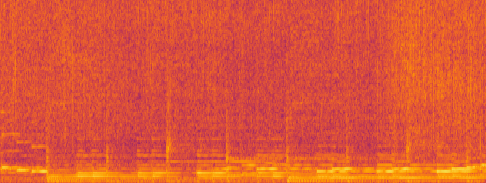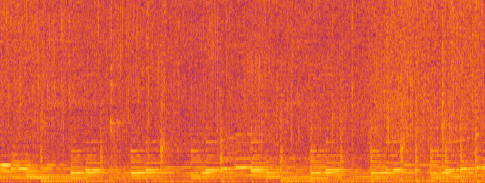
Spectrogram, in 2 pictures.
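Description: Vegetables and fried tofu sizzling in a steel wok as they are stirred, with a few light clicks. Background music, a slow melody of held notes that change about every second, plays throughout.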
